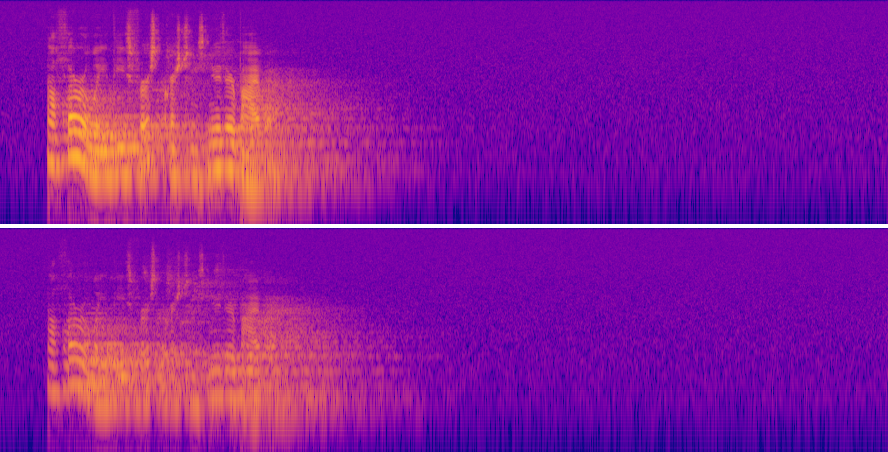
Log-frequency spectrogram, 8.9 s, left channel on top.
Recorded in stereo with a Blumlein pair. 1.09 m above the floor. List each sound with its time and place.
0.5 s a man speaking: 40° left, 2.5 m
